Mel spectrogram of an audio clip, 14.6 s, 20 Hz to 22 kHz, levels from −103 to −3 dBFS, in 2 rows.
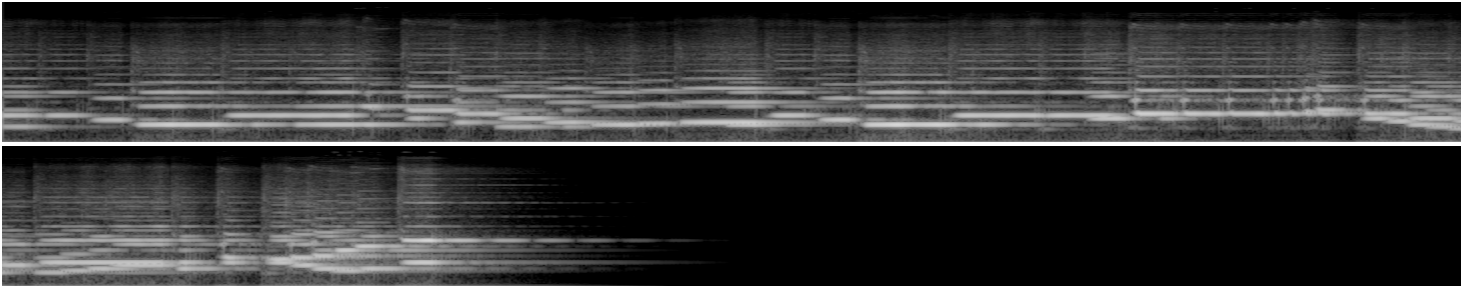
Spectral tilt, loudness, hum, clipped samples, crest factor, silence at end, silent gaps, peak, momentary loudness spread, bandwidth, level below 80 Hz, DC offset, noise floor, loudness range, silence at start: -1.5 dB/octave; -30 LUFS; none; under 0.1%; 16 dB; 4.5 s; none; -16 dBFS; 8 LU; 12.5 kHz; -70 dBFS; 0.1%; -88 dBFS; 3 LU; 0 s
